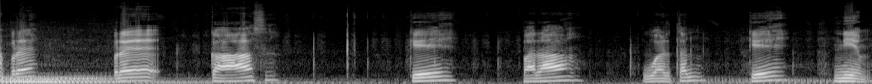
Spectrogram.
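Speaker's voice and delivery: प्रकाश के परावर्तन के नियम spoken word by word with long gaps; teacher dictating a heading very slowly, softly; slow dictation. Shown as a demonstration. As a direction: dictate each word slowly so students can write. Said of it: "dictating the rule for notes".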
